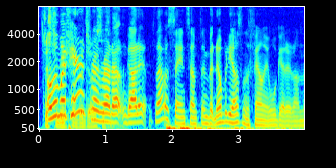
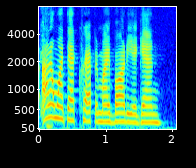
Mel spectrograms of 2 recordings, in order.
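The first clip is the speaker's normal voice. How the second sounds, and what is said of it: Imitates another person's voice. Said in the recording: “That's my impersonation of her ... That was really good. I heard her.”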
